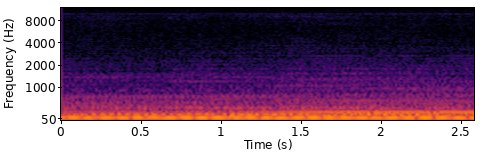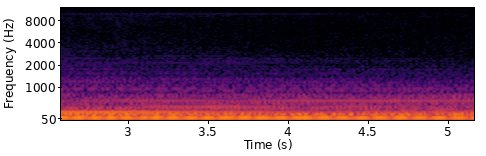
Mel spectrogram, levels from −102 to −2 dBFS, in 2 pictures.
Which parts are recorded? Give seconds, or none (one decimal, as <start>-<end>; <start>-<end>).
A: 3.1-5.2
